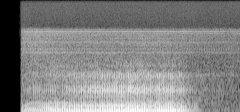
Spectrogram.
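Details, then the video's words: Sleeping rescue dog snoring: one long, low, rumbling breath with a dense stack of deep tones, lasting under two seconds, beginning abruptly and then fading into a quiet room. "Dog Snoring"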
